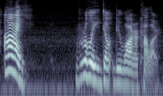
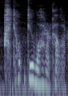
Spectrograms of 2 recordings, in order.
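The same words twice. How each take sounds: First: "really" punched out, an emphatic "I" leading in, falling at the end; stress on REALLY. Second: "I don't do watercolor" whispered fast and softly, like a confession. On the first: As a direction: lean hard on "really" to insist. Repeats the line aloud for emphasis. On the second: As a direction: whisper it as a secret aside. Quietly confessing dislike of watercolor. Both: Real, not acted.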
